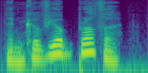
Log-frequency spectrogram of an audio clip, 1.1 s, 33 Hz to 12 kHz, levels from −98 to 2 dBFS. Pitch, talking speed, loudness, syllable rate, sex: 125 Hz, 215 wpm, -17 LUFS, 5.4 syllables/s, male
